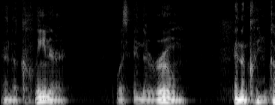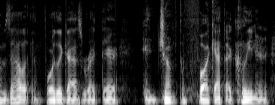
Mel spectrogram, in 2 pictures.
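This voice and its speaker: A very deep-voiced man chatting casually on a podcast. He tells stories with energy and swears freely. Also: moderate pace. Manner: animated storyteller, swears freely. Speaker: podcast co-host. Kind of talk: casual chat.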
